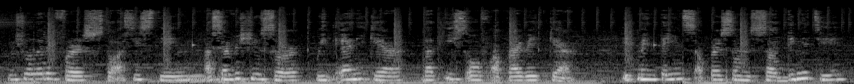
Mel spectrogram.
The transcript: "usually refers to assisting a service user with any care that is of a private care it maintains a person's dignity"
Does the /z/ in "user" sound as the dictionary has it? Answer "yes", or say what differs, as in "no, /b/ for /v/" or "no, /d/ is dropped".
no, /s/ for /z/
